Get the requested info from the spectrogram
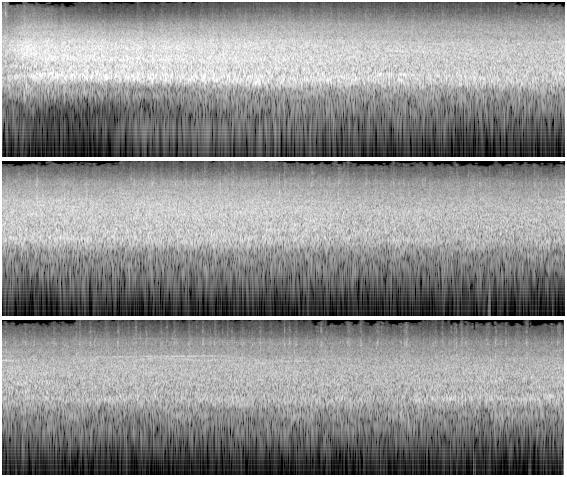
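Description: Football stadium crowd cheering a goal: a loud roar right at the start that slowly dies down into a steady crowd noise.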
